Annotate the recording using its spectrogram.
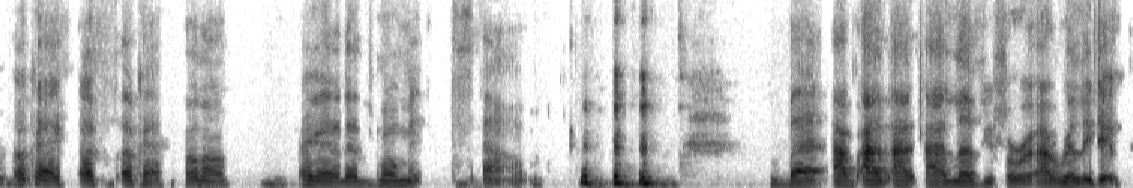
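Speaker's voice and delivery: a quiet emotional catch in the voice; holding back tears. Real, not acted. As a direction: near tears but pushing through. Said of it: "I gotta laugh to not cry".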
